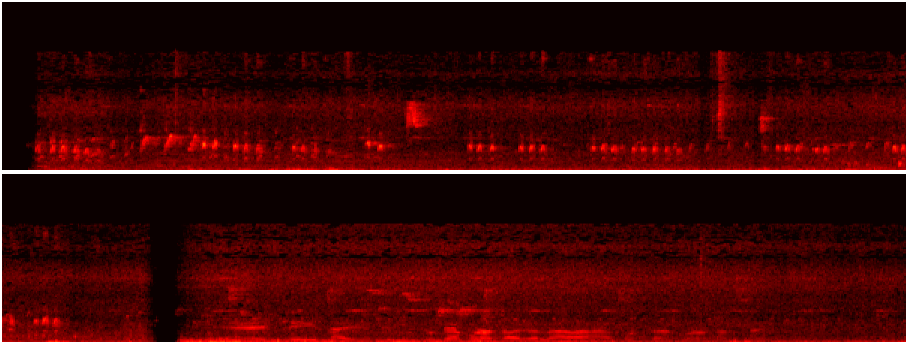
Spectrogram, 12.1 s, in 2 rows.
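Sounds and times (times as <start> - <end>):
bird chirping high: 0.2 - 6.5.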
